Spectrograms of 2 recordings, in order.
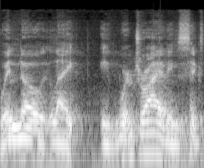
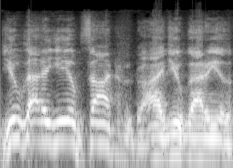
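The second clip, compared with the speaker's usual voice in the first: pitched-up, screaming yell; 5 semitones higher than usual. Retelling a traffic argument, acting out his wife screaming at the other driver. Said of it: "She's screaming as well".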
